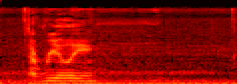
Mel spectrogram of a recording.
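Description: A car engine idles steadily in a low, continuous hum with the air conditioning running, while a voice briefly sounds over it near the start.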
